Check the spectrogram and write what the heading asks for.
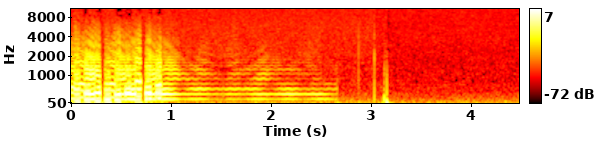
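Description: Electronic trance (nitzhonot) music reaching its end: the driving beat stops about a second in, leaving a single held synth note that fades out by about two and a half seconds. Two quick blips follow near three seconds, then silence.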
